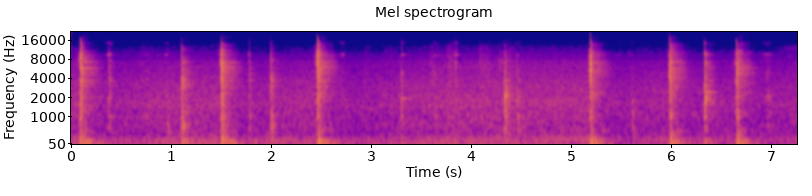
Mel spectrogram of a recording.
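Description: A hammer strikes a metal punch while restoring an Air Force survival knife. About a dozen sharp, close metallic taps land at irregular intervals, some in quick pairs, with quiet gaps between and no talking.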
